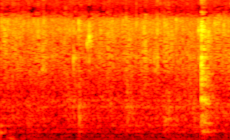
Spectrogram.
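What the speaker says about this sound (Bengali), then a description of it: "এখানে ভাজছি এটা হচ্ছে চিকেন" Marinated chicken coated in ginger-garlic paste, pepper, cornflour, egg and chilli powder deep frying in hot oil, a steady soft sizzle with a few faint crackles and a sharper pop near the end.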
